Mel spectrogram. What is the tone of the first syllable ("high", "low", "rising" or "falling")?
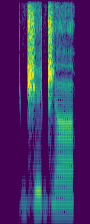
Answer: high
